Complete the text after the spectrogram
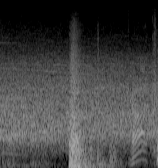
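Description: A body slams hard onto the ring mat with a heavy thud.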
